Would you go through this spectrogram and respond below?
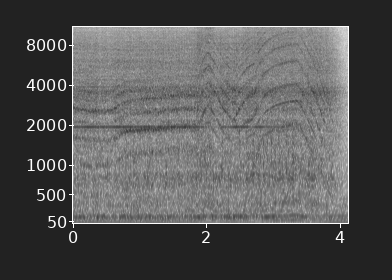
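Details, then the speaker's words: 2011 Can-Am Commander side-by-side, engine out, transmission with a worn main shaft and a shift drum needing fixing, spun on a rig in low gear: steady, slightly rising gear whir with no knocking; normal. "There's no knocking there. I think we figured it out."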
